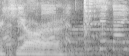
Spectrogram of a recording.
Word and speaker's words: Kirara: every a student kiara i'm gonna keep calling her kiara there's this there's a there's two r's and i i'm not going to pronounce the first one ninja sphere okay cool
